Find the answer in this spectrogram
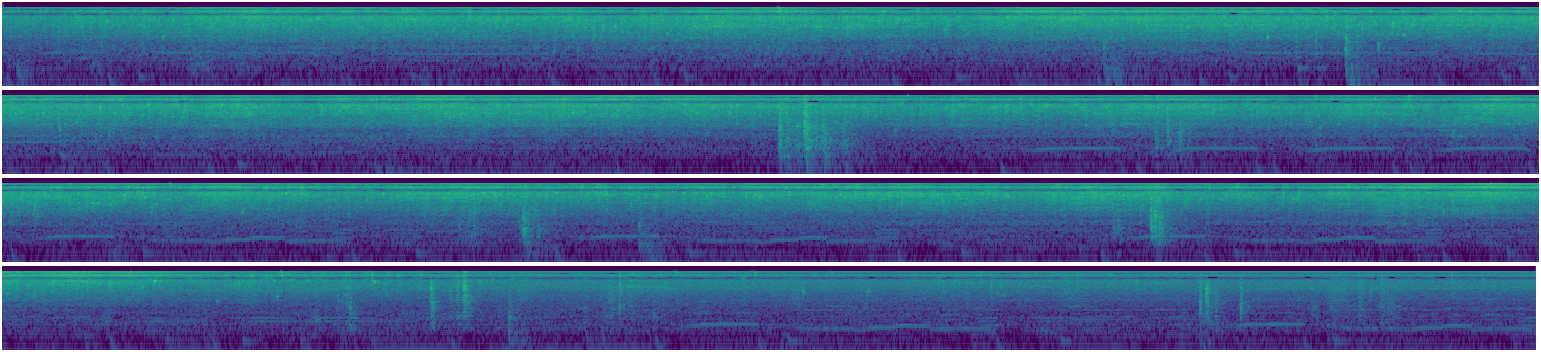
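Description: Pork ribs deep-frying in a pot of oil: a steady hissing sizzle and bubbling that eases a little near the end. Metal tongs click against the pot a few times as pieces are turned and lifted out.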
